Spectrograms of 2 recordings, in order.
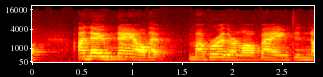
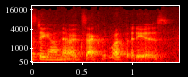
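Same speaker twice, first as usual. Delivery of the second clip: hushed, voiceless, much softer; retold whisper; 8 dB quieter, faster than usual. Husband quietly telling his wife he knows the diagnosis, whispered. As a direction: whisper it like a husband leaning over. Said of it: "he whispered to me".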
